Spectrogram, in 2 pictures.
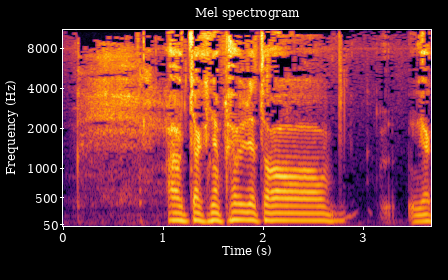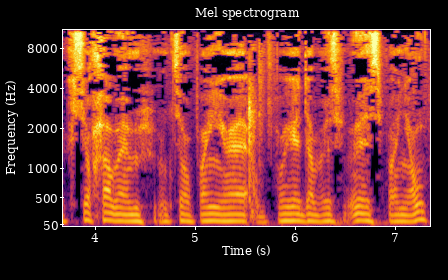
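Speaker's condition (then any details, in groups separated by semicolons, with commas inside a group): Down syndrome; adult, 27 years old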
